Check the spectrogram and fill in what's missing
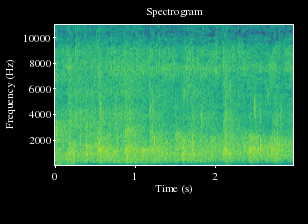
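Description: Congregation at a church service clapping loudly together, a busy, continuous burst of applause with individual claps standing out, no voices over it.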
